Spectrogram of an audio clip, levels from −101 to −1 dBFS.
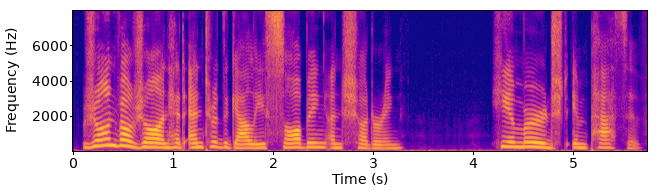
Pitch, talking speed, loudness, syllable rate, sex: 235 Hz, 125 wpm, -18 LUFS, 5.2 syllables/s, female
